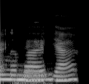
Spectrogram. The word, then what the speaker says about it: Ong Namo: Is this something that is Ong Namo? Have I pronounced that correctly? – Ong Namo.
